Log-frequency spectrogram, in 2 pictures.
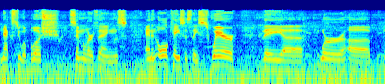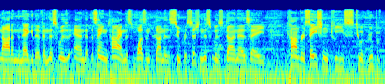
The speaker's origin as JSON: {"language": "English", "region": "New England", "country": "United States", "tie": "born or raised there", "said": "growing up in New England"}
